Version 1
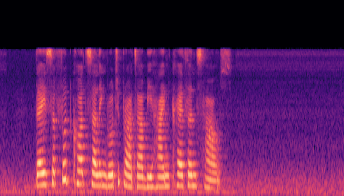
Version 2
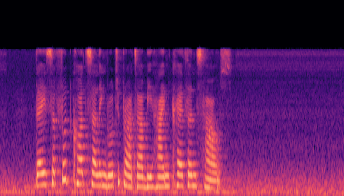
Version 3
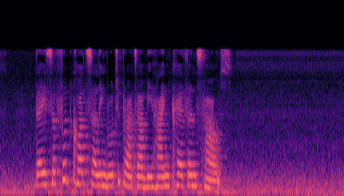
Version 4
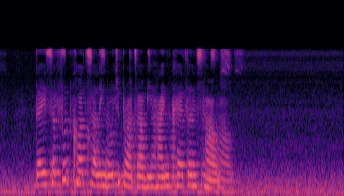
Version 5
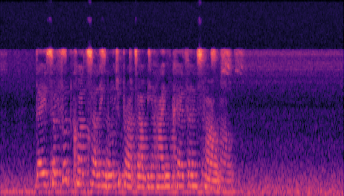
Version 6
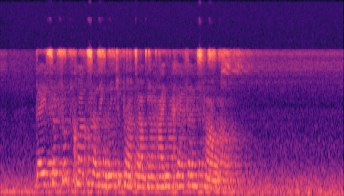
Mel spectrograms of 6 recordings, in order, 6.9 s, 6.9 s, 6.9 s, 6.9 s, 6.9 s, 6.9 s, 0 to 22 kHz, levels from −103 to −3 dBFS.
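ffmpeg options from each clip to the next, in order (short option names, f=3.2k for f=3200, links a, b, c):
-af "lowshelf=f=210:g=7,acompressor=threshold=-18dB:ratio=4"
-af "highshelf=f=5.4k:g=-6,alimiter=limit=-17.5dB:level=0:latency=1:release=18,volume=-9dB"
-af "aecho=1:1:270:0.316,volume=-4dB"
-filter_complex "[0:a]asplit=2[a][b];[b]adelay=19,volume=-2dB[c];[a][c]amix=inputs=2:normalize=0,aexciter=amount=6.3:drive=7:freq=3.7k"
-af "aecho=1:1:204|408|612|816:0.422|0.143|0.0487|0.0166,volume=7.5dB"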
